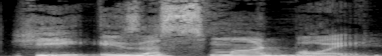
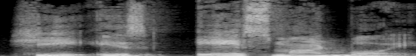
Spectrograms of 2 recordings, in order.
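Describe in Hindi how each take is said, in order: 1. आर्टिकल 'uh' की तरह छोटा बोला जाता है। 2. आर्टिकल 'ay' की तरह पूरा बोला जाता है। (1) "हम कैसे प्रोनाउंस करेंगे?" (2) "हम इसे ऐसे प्रोनाउंस नहीं करेंगे"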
